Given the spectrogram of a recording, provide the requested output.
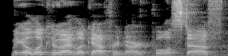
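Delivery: ordinary talk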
